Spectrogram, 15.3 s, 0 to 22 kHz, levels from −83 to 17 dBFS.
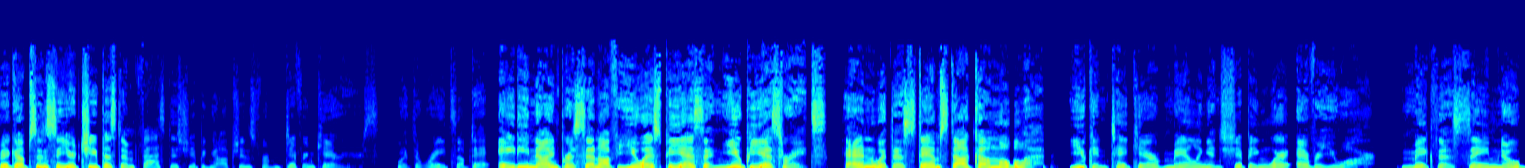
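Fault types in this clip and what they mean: Listening closely, nothing in the speech stood out as a technical fault.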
